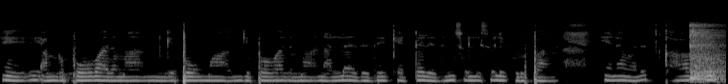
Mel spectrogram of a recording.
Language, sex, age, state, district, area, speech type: Tamil, female, 18-30, Tamil Nadu, Mayiladuthurai, urban, spontaneous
